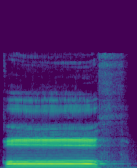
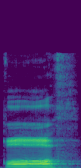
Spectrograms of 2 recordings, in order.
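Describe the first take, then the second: First: The long vowel is held steady. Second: The long vowel wavers in the voice. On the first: The speaker calls it right. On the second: The speaker calls it wrong.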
